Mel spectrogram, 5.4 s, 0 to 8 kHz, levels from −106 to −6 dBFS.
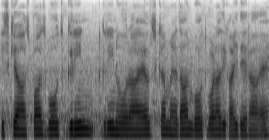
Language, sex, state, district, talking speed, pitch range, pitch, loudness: Hindi, male, Uttar Pradesh, Shamli, 190 wpm, 125-130 Hz, 130 Hz, -16 LUFS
